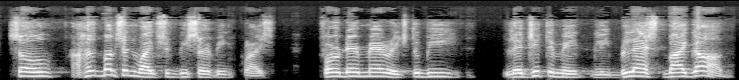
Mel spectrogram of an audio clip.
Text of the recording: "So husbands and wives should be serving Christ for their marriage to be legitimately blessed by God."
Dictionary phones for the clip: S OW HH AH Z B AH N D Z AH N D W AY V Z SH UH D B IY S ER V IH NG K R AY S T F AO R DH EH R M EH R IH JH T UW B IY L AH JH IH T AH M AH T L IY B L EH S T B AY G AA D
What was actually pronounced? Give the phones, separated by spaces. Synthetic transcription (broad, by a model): S OW HH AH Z B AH N D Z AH N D W AY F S SH UH D B IY S ER V IH NG K R AY S T F AO R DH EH R M EH R IH JH T UW B IY L AH JH IH T AH M AH T L IY B L EH S T B AY G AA D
